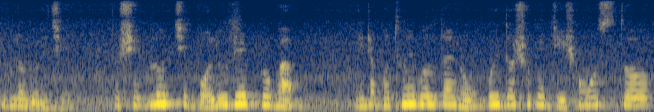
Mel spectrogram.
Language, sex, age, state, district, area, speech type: Bengali, male, 18-30, West Bengal, Kolkata, urban, spontaneous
